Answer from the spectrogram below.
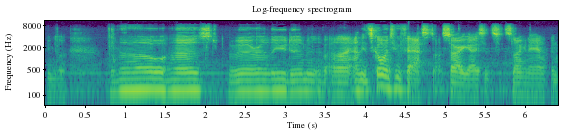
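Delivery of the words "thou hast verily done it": very slow, ponderous, drawn-out tree voice. Playing a game, voicing a rescued tree's lines in a talking tree voice. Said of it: "I'll see if I can do my tree voice again".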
